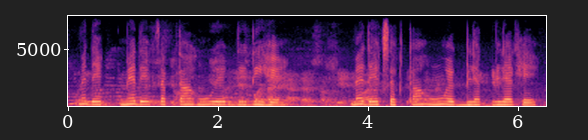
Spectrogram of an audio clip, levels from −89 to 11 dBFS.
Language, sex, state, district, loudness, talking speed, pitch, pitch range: Hindi, male, Madhya Pradesh, Bhopal, -14 LUFS, 160 wpm, 235 Hz, 230-245 Hz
